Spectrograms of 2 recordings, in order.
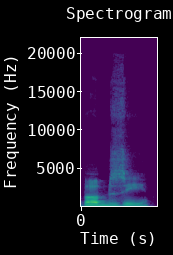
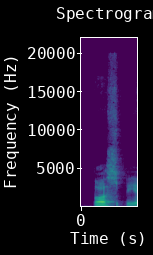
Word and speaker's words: Busby: to 1922 footnote see Margaret Bubsy me Margaret Busby Busby I was saying it wrong Margaret Busby article CLR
